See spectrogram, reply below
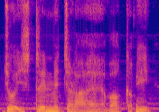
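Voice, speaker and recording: A man voicing a skinless old ghost ticket collector who speaks with slow, dragged menace in a horror storybook. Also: medium pitch, monotone, vocal fry. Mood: menacing. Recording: music underneath.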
